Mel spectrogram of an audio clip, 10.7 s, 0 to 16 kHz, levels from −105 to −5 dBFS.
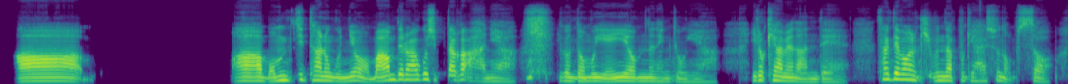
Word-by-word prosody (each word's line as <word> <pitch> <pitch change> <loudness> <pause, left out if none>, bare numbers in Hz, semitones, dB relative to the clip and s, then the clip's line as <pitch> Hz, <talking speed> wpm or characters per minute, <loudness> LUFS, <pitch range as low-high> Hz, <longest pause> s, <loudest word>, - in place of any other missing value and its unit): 아. 155 +1 +5 1.5
아 170 +1 +4
멈칫하는군요. 175 - -1
마음대로 215 - +4
하고 215 +3 +2
싶다가 220 -1 -1
'아니야. 140 -2 -8 0.4
이건 165 -2 -4
너무 155 +1 0
예의 150 +2 +1
없는 150 -1 -2
행동이야. 125 -3 -12 0.3
이렇게 190 +2 -2
하면 160 -5 +2
안 125 -1 -5
돼. 125 -4 -10 0.3
상대방을 225 -4 +2
기분 175 +2 -5
나쁘게 175 -1 -3
할 155 +1 -8
순 175 - -6
없어.' - - -8
160 Hz, 290 characters per minute, -23 LUFS, 145-180 Hz, 1.5 s, 아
